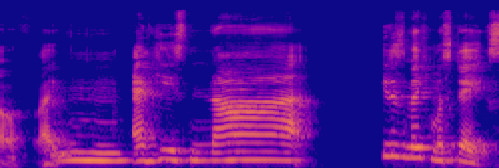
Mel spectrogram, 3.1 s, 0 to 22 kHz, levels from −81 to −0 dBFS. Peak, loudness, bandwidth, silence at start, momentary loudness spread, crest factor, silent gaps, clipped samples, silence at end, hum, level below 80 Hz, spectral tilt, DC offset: -12 dBFS; -30 LUFS; 17 kHz; 0 s; 8 LU; 20 dB; none; under 0.1%; 0 s; none; -70 dBFS; -3.5 dB/octave; under 0.1%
